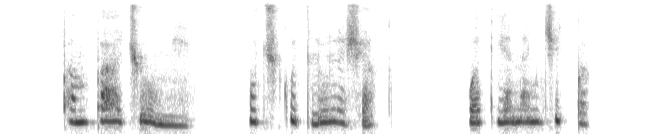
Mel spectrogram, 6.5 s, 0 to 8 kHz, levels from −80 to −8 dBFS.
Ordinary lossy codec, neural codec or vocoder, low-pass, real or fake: Opus, 16 kbps; vocoder, 44.1 kHz, 128 mel bands, Pupu-Vocoder; 7.2 kHz; fake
